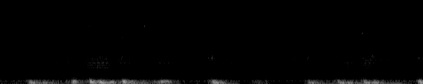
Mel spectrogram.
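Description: Soft, irregular low thumps over a steady electrical hum.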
